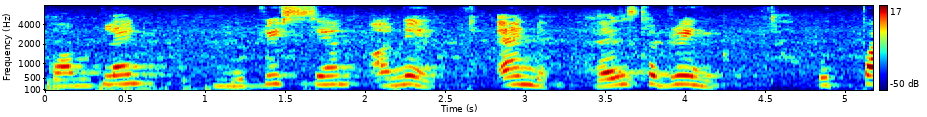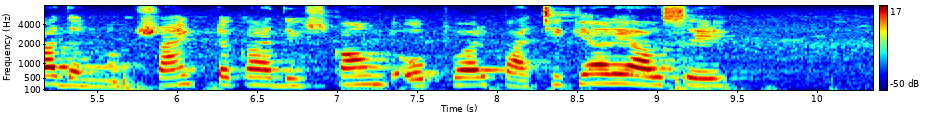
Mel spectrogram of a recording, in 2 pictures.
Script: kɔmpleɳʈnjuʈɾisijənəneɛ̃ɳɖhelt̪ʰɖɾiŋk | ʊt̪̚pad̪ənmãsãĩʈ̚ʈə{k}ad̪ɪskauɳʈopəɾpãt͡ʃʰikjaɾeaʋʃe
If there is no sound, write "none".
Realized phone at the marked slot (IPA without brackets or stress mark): k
